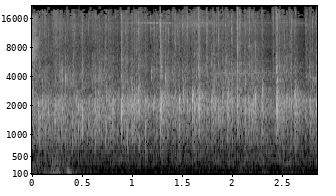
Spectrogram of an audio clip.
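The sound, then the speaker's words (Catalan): A crowd applauds performing children steadily for about three seconds, a dense even patter of many hands clapping at a moderate level, with no voices standing out. “un aplaudiment per ells, vinga, que ho fan molt ah, bé.”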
